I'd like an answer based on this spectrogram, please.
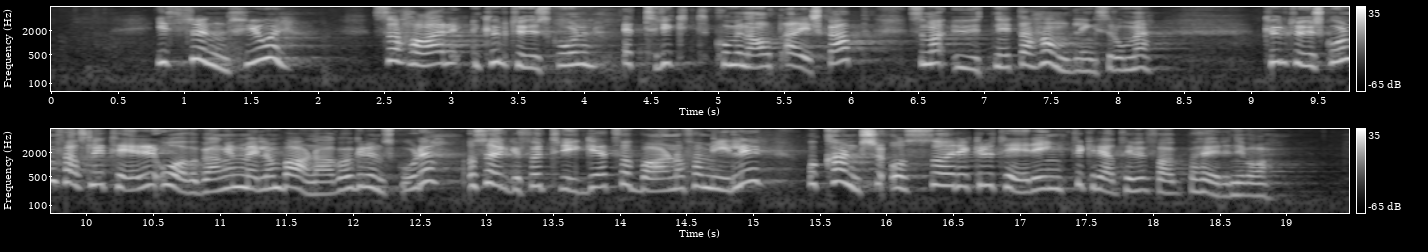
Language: Norwegian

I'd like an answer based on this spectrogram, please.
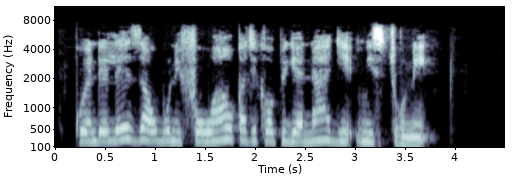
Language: Swahili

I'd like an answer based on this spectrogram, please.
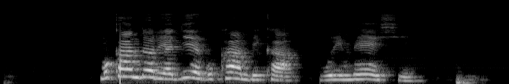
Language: Kinyarwanda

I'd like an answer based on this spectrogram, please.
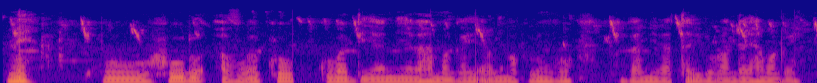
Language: Kinyarwanda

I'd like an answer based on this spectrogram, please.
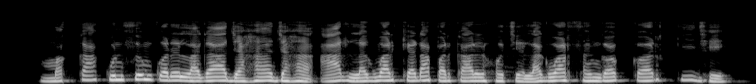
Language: Magahi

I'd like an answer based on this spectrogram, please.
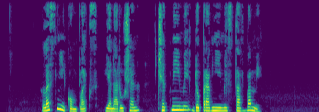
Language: Czech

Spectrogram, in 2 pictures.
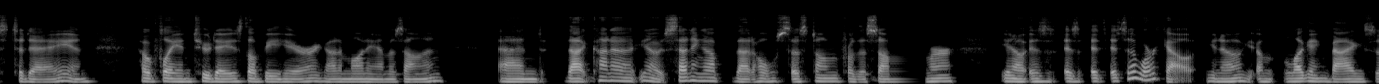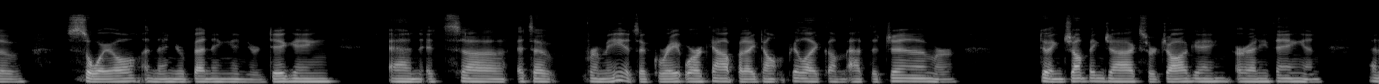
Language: English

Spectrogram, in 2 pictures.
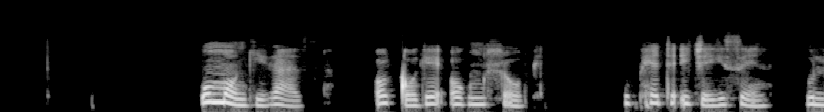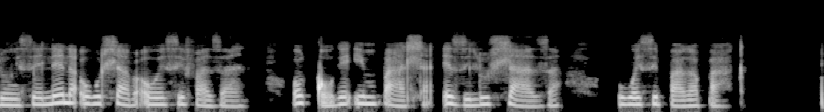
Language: North Ndebele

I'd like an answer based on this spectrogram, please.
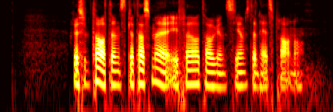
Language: Swedish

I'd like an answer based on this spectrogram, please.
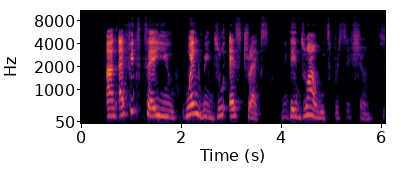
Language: Nigerian Pidgin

